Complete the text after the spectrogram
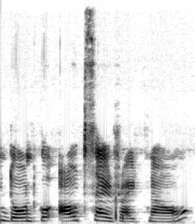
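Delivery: very slow, clear drill of the sentence; slow model sentence. Shown as a demonstration. Teacher to students, slowly modelling the sentence. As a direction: say it word by word for learners. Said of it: "आप किसी को बोलना चाहते हैं".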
